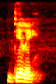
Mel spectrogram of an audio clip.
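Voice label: "gillie", British English; pronunciations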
